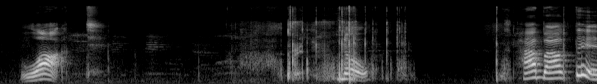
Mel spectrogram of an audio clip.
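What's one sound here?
A small plastic toy taps on a wooden floor.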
